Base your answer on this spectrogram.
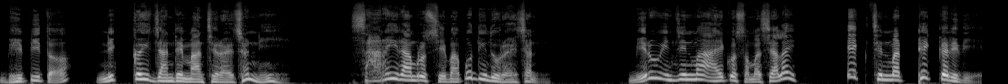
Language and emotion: Nepali, happy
